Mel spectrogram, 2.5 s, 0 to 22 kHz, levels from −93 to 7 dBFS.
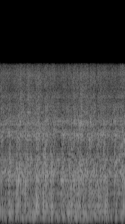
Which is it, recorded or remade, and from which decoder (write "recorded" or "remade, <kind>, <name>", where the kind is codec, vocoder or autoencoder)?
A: remade, vocoder, HiFi-GAN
